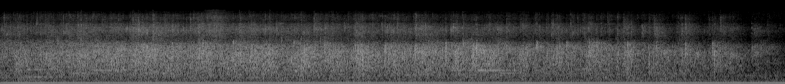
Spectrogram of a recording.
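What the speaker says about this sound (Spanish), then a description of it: "Aplauda si va a aplaudir." A church congregation applauds together in a dense, sustained wash of clapping that holds steady for several seconds and fades slightly at the end.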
